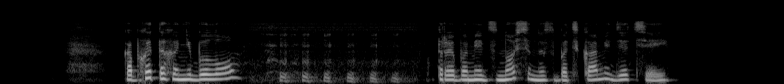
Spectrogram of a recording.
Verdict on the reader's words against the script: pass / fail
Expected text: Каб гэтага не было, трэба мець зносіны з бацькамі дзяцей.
pass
